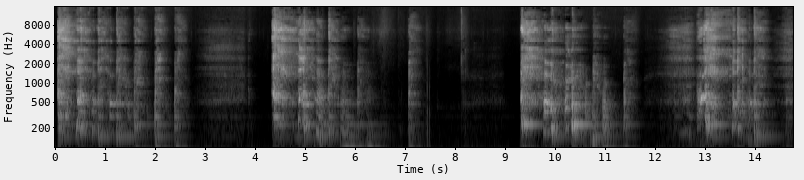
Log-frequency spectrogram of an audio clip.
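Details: Adult with a throat infection; bouts of loose, rattling coughs with gurgling mucus sounds: wet cough.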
